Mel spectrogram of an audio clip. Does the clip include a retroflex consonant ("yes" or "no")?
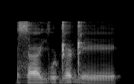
yes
